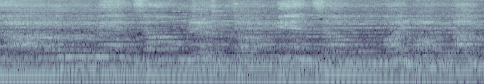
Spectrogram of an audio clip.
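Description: A church choir singing a Vietnamese Catholic hymn over a keyboard-style accompaniment, with held bass notes that change in steps.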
